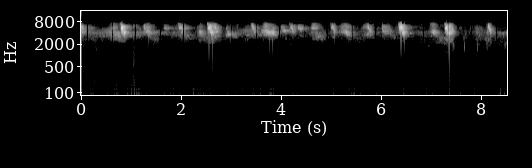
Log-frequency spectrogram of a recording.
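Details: A common starling near its vacated nest box after its young have flown, giving a busy medley of high chirps, squeaks and clicks.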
